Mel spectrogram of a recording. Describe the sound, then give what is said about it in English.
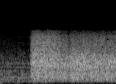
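Decompression aboard the US submarine Sea Lion before a dive, during an underwater demolition team bottom lockout exercise, bursts in as a sudden loud rushing hiss after a quiet moment and holds steady to the end. “That sound you just heard was the decompression.”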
